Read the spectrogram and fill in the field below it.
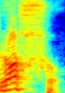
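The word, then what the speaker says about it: হ্রস্ব: হয় যেমন আমরা আসলে এটাকে উচ্চারণ করি এটা উচ্চারণ হচ্ছে রস আমার মনে হয় কালিটা একটা ভালো ইয়ে হচ্ছে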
